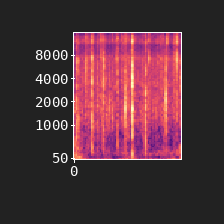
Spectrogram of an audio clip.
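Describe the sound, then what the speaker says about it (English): Rain falls in the early morning, scattered drops tapping and pattering close by at an irregular rhythm, soft and alone. "It's raining."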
